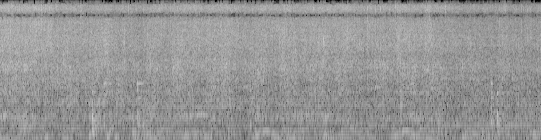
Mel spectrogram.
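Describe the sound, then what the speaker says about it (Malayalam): Vegetables and tomatoes for a home-style sambar sizzle loudly in a hot pan, a continuous close hiss and crackle with small pops running the whole time. "ചീ ചീ ചീ ചീ എന്നുള്ള സൗണ്ടൊക്കെ നല്ലോണം കേൾക്കാം"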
